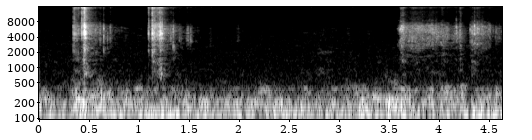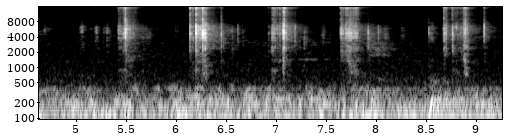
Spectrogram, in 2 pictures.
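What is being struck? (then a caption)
Wooden pencil in a plastic sharpener with metal blade. A solid wooden pencil is turned by the fingers inside a yellow plastic sharpener with a metal blade, forming a long chain of wood shavings and leaving graphite dust on a white surface. It produces short, bright, crisp scraping bursts separated by pauses, over a quiet, steady low hum.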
